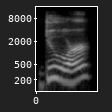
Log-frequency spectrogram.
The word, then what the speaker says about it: Dwr: what do you want to know about about dur that's his name it's spelled dwr but it's pronounced dur dwr hang on a second ly ly here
